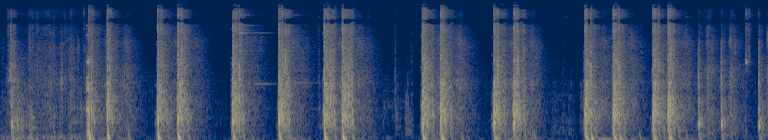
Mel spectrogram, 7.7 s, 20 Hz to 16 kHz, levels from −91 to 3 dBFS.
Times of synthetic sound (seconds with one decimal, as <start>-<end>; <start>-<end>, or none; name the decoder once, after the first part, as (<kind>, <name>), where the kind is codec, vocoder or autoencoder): none

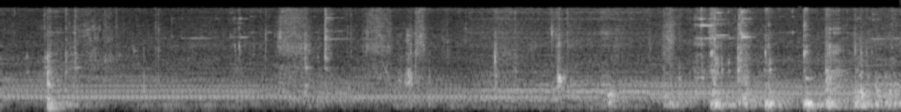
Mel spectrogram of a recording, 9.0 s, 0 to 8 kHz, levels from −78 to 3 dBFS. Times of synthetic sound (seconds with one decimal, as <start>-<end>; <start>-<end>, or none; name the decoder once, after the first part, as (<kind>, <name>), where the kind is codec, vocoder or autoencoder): 4.7-6.5 (autoencoder, DAC-VAE)

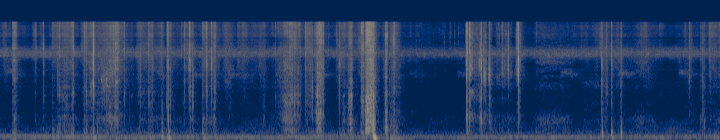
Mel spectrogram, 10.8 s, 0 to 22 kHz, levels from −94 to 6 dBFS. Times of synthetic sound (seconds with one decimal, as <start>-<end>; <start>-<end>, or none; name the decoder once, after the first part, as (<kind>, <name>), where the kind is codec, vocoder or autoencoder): 0.0-6.3 (autoencoder, DAC-VAE); 8.6-10.8

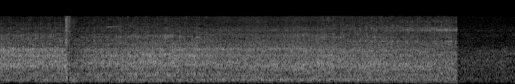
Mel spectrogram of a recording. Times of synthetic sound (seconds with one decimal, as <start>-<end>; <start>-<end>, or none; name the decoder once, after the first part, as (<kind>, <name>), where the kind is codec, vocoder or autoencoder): 2.1-3.2 (autoencoder, DAC-VAE)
